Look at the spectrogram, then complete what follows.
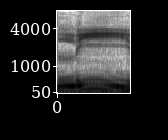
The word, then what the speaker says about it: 力: And this is li, le, yi, li.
